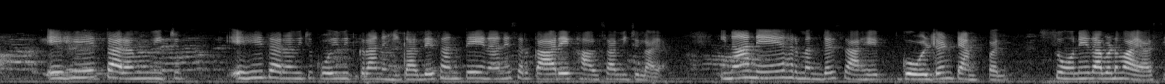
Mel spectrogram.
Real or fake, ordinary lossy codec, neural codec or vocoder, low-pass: real; none; none; none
